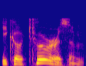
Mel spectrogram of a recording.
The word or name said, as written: ecotourism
